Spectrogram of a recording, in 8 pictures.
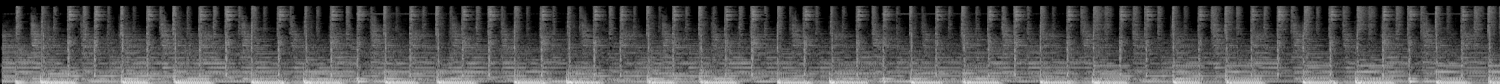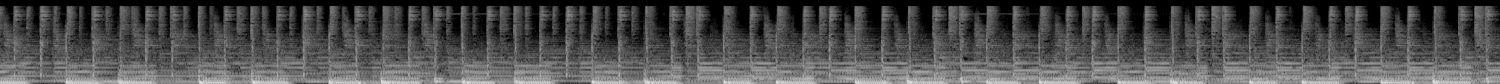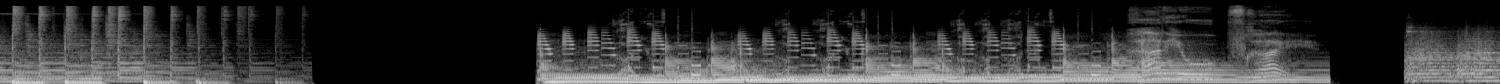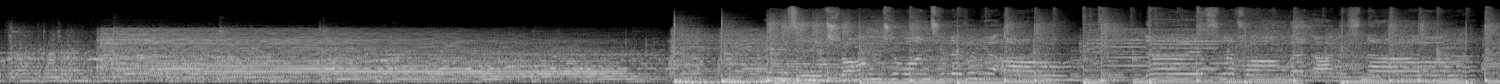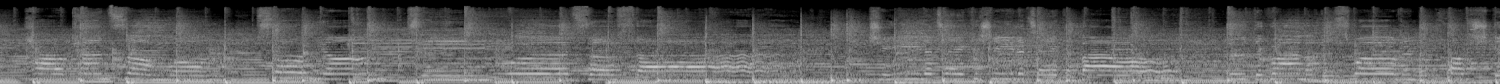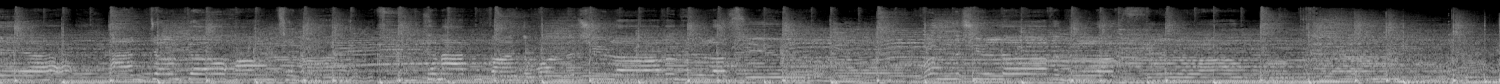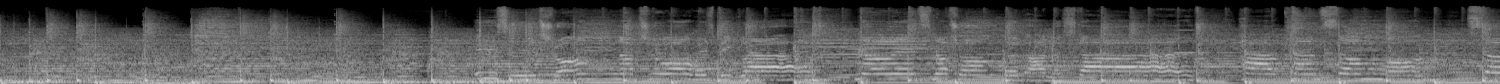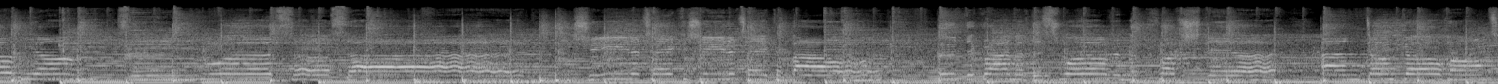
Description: Musiksendung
